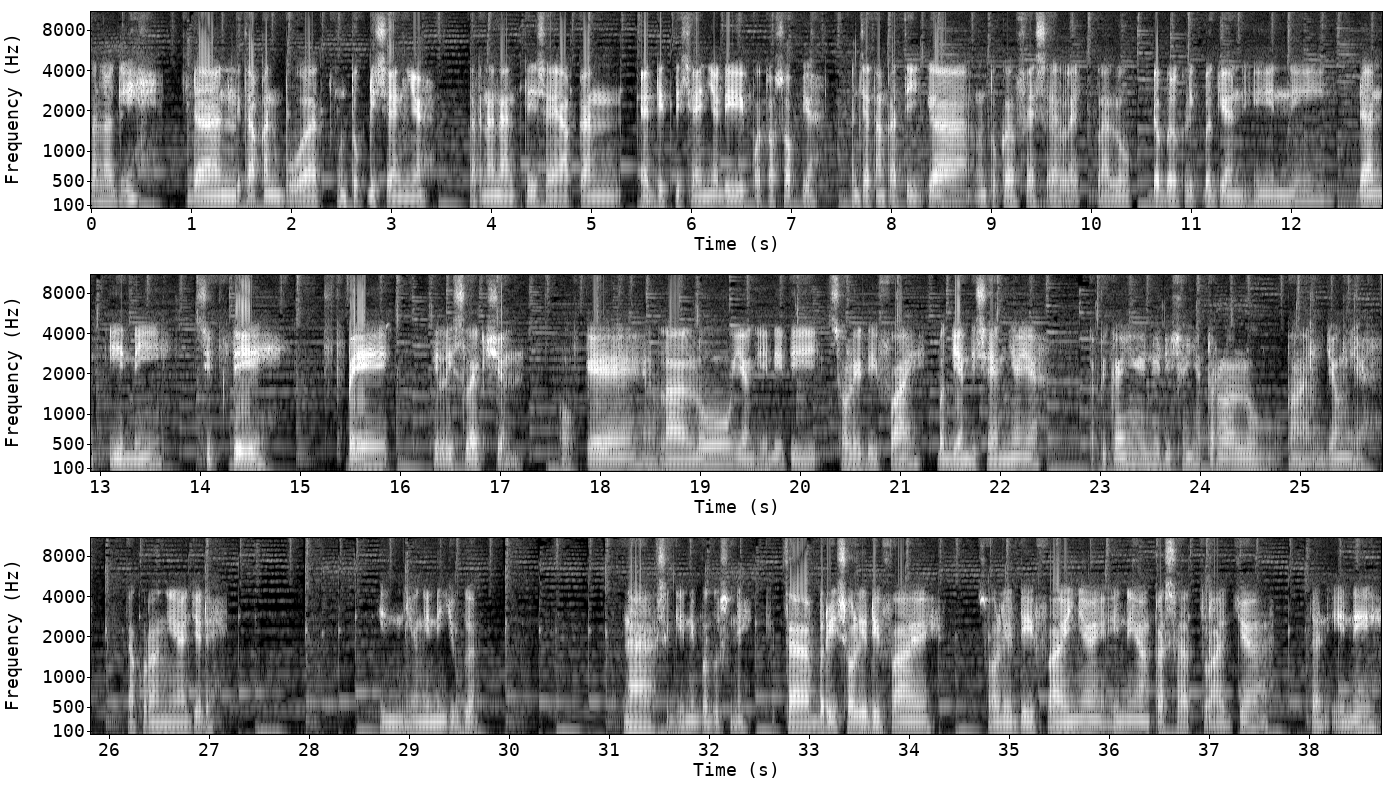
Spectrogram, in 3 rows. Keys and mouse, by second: 0.2 Delete, 0.8 alt+shift+drag, 2.8 Tab, 7.0 3, 9.8 click, 12.8 shift+click, 14.1 shift+d, 15.1 p, 17.9 Tab, 18.6 click, 20.4 click, 21.0 Tab, 21.2 click, 24.8 Tab, 25.4 alt+z, 26.1 2, 26.2-27.9 drag, 28.2 click, 29.3-30.4 drag, 30.5 Tab, 30.7 alt+z, 30.9-32.5 drag, 32.7 click, 33.2-34.3 drag, 34.5 alt+click, 35.7-37.0 drag, 37.9 click.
